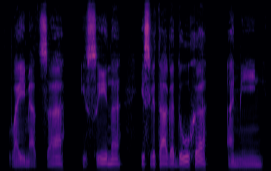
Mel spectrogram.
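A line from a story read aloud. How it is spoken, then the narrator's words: Chanting, priest. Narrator (Russian): нараспев произнес отец Егорий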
